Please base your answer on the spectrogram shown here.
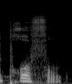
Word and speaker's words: profond: Peu profond. Final D not pronounced. Peu profond.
